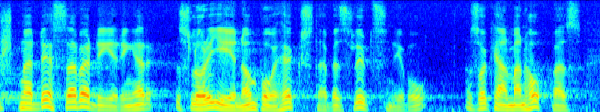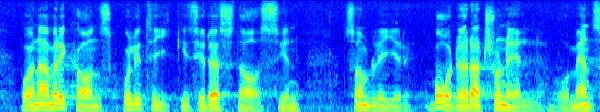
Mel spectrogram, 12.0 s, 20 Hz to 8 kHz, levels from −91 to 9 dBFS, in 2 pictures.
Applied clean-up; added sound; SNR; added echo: none; none; none; none.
